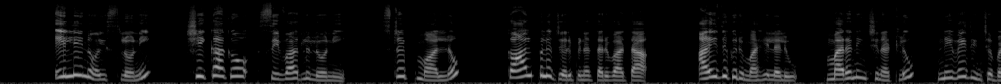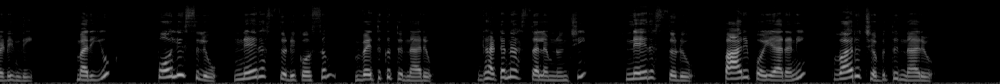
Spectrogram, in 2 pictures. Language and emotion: Telugu, neutral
